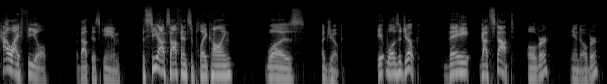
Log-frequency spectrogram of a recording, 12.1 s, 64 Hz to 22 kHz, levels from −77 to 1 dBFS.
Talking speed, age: 120 wpm, 30-49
